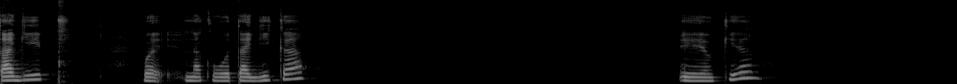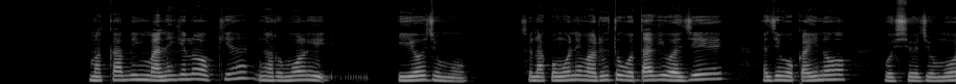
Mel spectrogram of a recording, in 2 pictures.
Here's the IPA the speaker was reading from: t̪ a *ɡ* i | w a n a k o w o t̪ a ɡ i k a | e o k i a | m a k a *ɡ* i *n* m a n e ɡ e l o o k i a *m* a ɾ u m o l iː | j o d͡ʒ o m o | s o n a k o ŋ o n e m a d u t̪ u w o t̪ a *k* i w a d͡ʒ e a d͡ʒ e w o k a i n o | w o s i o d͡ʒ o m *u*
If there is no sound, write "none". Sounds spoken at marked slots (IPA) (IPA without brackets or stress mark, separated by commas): ɡ, b, ŋ, ŋ, ɡ, o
